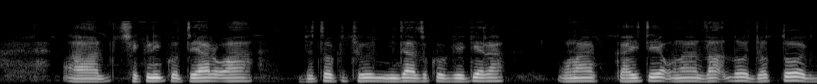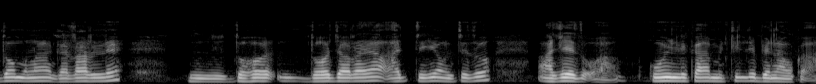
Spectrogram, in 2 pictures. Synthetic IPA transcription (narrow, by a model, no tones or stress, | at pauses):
aɾsiknic̚kɔt̪ɛjaɾɔʔa | d͡ʒɔt̪ɔkit͡ʃʰuɲid̪ad̪ɔkɔɡɛɡɛɾa | ɔnakaɦit̪ɛɔnad̪aʔd̪ɔd͡ʒɔt̪ɔɛk̚d̪ɔmɔnaɡaɾaɾɛlɛ | ɔɦd̪ɔɦd͡ʒaɾajaʔac̚ˀt̪ɛɡɛɔnt̪ɛd̪ɔ | ãd͡ʒɛd̪ɔʔa̰ | kuɲlɛkamiʈic̚ˀlɛbɛnawka̰ʔa̰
